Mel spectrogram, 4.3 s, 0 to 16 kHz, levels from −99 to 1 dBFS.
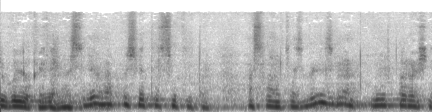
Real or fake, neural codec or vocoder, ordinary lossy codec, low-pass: fake; codec, 44.1 kHz, 3.4 kbps, Pupu-Codec; MP3, 48 kbps; 14.4 kHz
